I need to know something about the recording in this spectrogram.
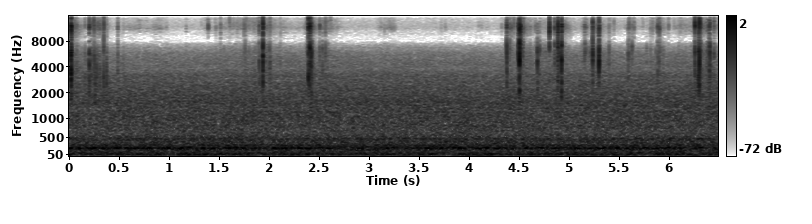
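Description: Metal spoon digging into and prying apart a soft, warm cookie in its plastic wrapper, heard as a few sharp little clicks and crinkles, with a cluster near the end. Under it runs a steady low hum.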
